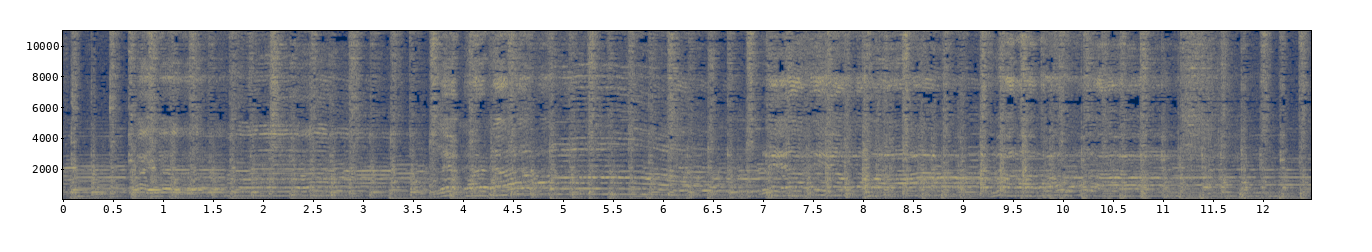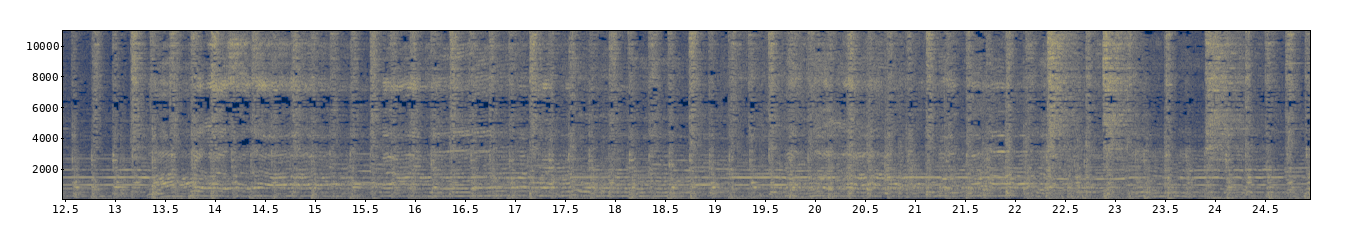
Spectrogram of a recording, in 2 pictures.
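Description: Reak ensemble of dogdog drums, tapered single-headed drums struck by hand, beating a fast interlocking rhythm together with a large barrel drum. A wavering melody line carries over the drumming.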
